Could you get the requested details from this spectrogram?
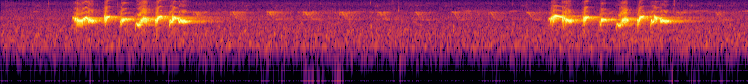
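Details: Breeding-season call of a female red-whiskered bulbul to the male: a fast tumbling phrase of about seven bright whistled chirps lasting under a second, repeated once after roughly three seconds, with faint hiss between.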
